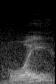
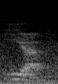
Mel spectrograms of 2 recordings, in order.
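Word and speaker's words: Oia: We went to Oi, is that how you say it? Oi, Ia. Ia? Ia. Ia, we went to Ia, which is like the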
